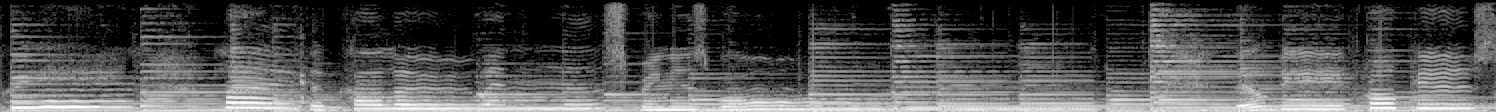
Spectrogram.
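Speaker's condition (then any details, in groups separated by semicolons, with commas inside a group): No condition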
